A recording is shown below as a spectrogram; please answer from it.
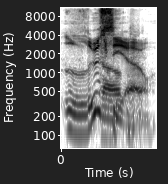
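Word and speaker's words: Lúcio: Lucio I like the hints I was giving you was Lou for Lucario. Yeah, Lou. The Lou. Um and then the other part was place that rhymes with a name of a location. Lucio Rio.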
